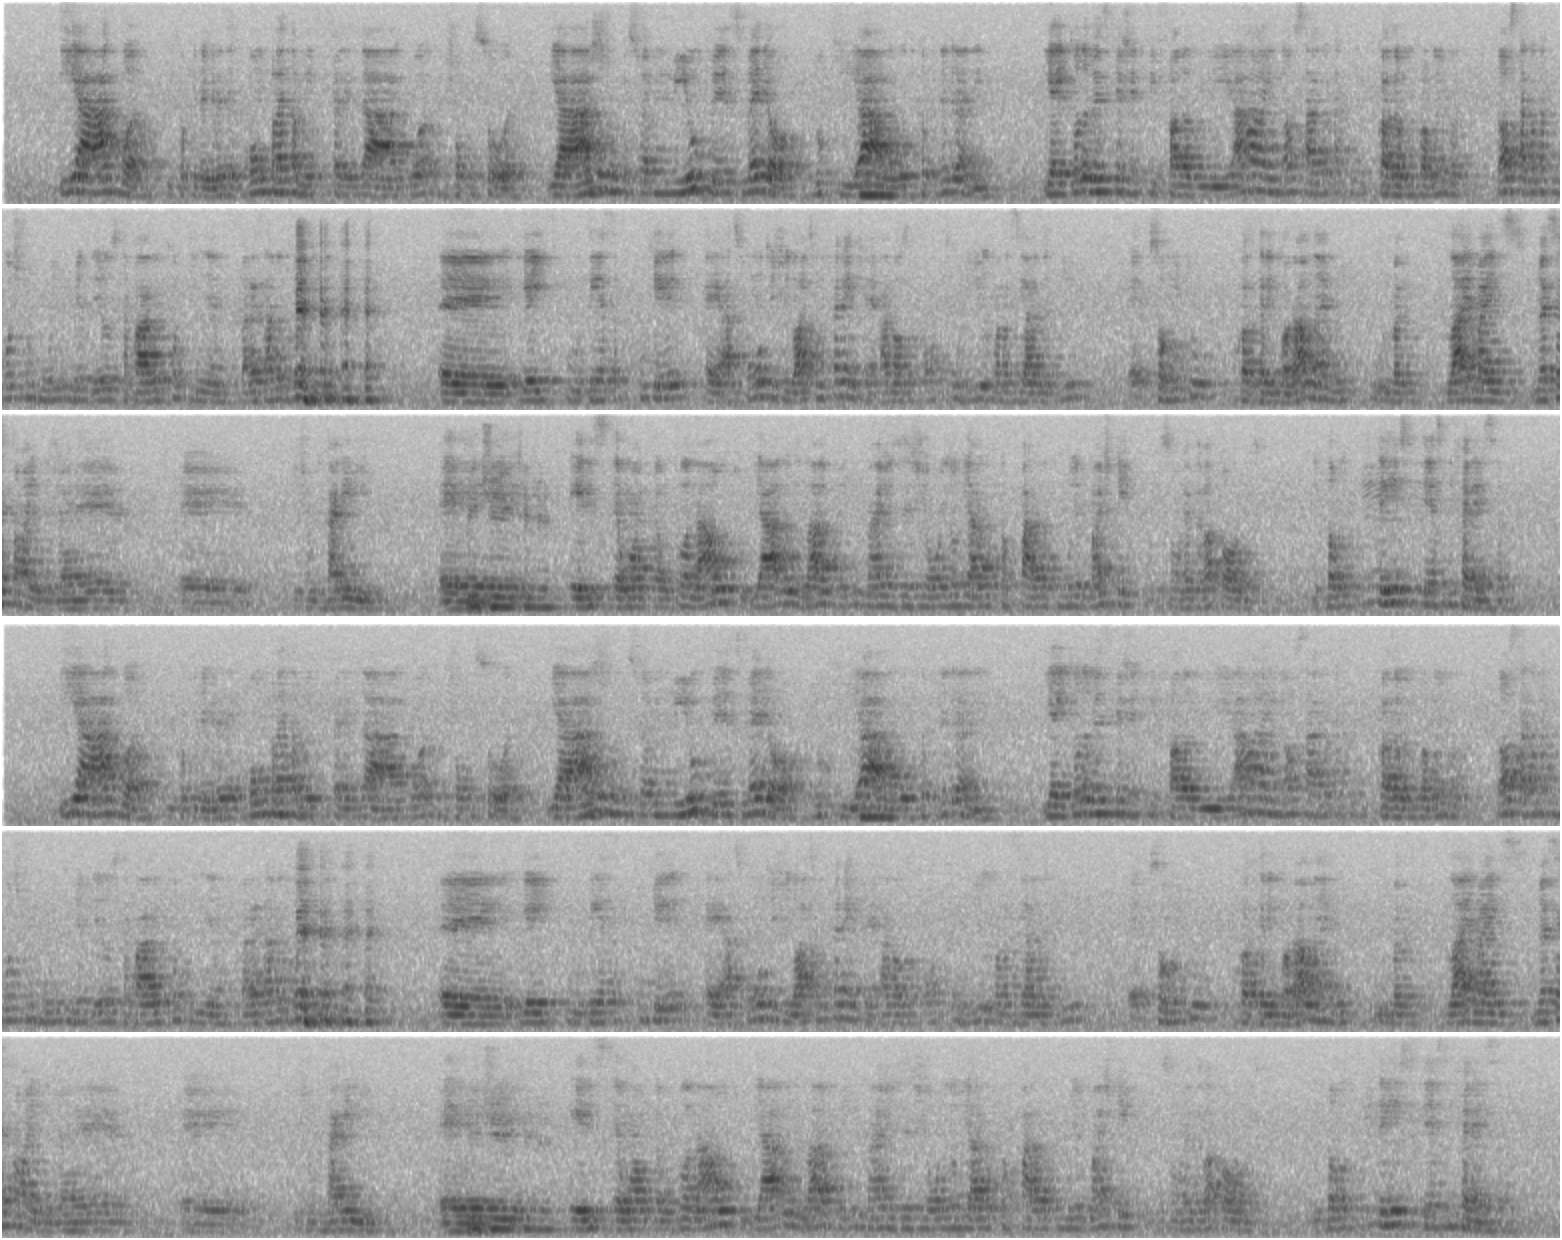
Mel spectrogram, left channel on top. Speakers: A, on the left; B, on the left.
A: E a água de Campina Grande é completamente diferente da água de João Pessoa. E a água
B: Nossa.
A: de João Pessoa é mil vezes melhor do que
B: Aham.
A: a água de Campina Grande. E aí, toda vez que a gente fala de, ai, nossa, a água tá com, por causa de algum problema, nossa, a água tá com gosto ruim, meu Deus, tá com a água de Campina, parece água
B: <laughs>
A: de Campina. É, e aí, tipo, tem essa. Porque é, as fontes de lá são diferentes, né? A nossa fonte são rios, mananciais aqui, é, que são muito, por causa que é litoral, né? Muito puro, mas lá é mais. Não é sertão ainda, já é. é que chama de Cariri. É,
B: Entendi, entendi.
A: eles, é, uma, é um planalto e a água de lá vem mais das regiões onde a água fica parada por muito mais tempo, porque são reservatórios. Então
B: Hum,
A: tem, esse, tem essa diferença.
